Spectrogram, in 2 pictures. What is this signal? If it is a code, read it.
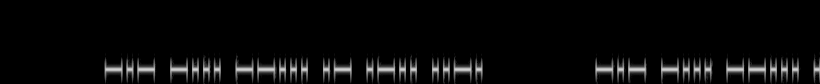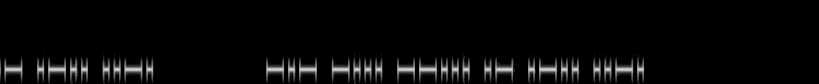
Morse code, heard as a keyed tone, about 22 wpm, 700 Hz. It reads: KB7ALF KB7ALF KB7ALF
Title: USA Call Signs - 6 Characters - Repeated 3x - 22wpm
